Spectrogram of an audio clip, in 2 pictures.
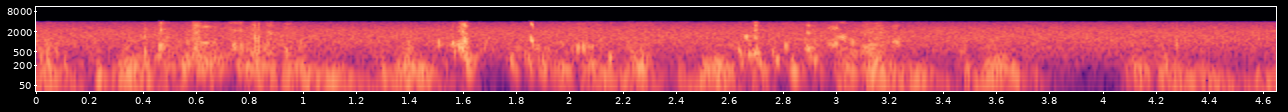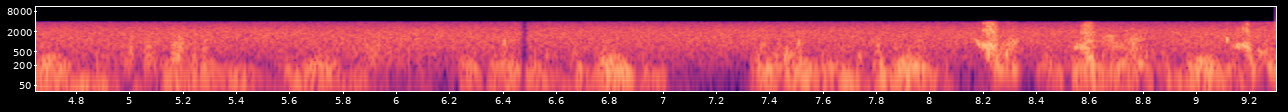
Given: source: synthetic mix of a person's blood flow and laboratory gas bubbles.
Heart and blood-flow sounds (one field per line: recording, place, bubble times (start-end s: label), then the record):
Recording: Doppler ultrasound of blood flow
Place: precordium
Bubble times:
0.00-0.15 s: bubbles
0.36-0.98 s: bubbles
1.47-1.72 s: bubbles
1.76-2.35 s: bubbles
2.60-3.26 s: bubbles
8.14-8.36 s: bubbles
8.53-8.89 s: bubbles
9.08-9.31 s: bubbles
From the record:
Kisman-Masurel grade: 333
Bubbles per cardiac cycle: rolling drumbeat, 9 or more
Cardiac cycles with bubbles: 50 to 99%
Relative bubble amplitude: loud (0.450 to 0.775)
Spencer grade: 3 (all of the cardiac periods contain showers or single bubble signals, but not dominating or overriding the cardiac motion signals)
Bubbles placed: only in the low amplitude regions of the cardiac cycle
